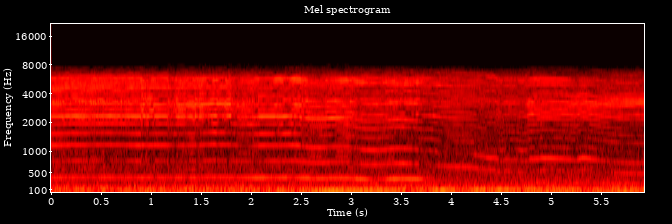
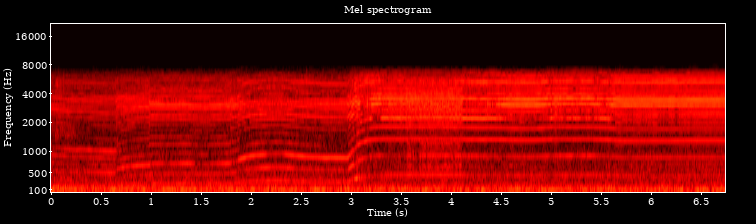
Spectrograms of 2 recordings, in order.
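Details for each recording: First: Small DC motor at about 8.9 volts, slowed by a finger on the shaft: whine drops clearly in pitch; less back voltage lets more current flow, so the voltmeter shows voltage dropping. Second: Small DC motor on a 9-volt test circuit, finger drag released from the shaft: whine climbs in a few steps, then holds steady as voltage returns to normal; normal running speed.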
